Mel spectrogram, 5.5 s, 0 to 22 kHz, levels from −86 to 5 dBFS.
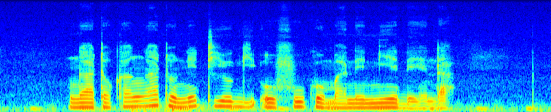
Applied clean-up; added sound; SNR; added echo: none; Thunder; 18 dB; none.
